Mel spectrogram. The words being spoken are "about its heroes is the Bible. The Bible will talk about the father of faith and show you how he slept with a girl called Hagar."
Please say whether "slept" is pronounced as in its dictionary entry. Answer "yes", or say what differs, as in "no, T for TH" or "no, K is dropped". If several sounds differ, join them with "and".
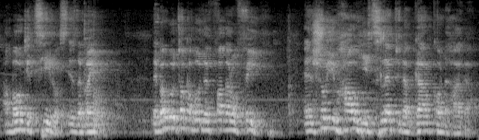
yes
